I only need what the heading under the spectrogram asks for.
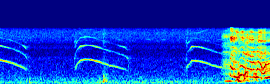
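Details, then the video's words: Kittens meowing indoors: three short downward-curving mews, each falling in pitch, spaced about two seconds apart, ending in a burst of rustling handling noise. "Little kittens meowing and talking"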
